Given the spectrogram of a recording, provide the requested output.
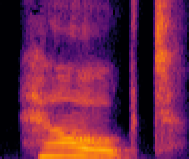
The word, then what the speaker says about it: helped: we pronounce it as helped help yes so we have T at the end so it's help helped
